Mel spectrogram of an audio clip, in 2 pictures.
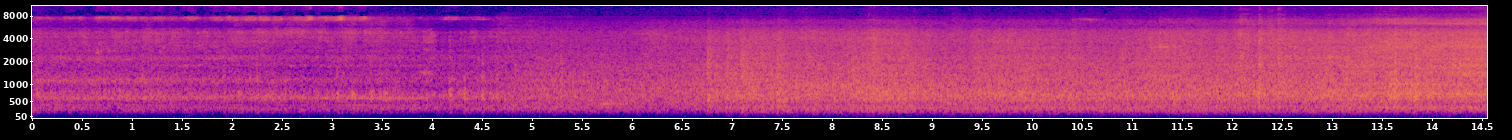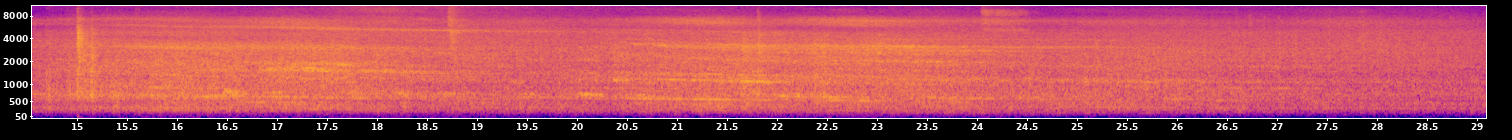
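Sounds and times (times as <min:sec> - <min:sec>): train wheels rumbling on rail: 0:00.2 - 0:29.0
wheels squealing: 0:10.5 - 0:28.8.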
